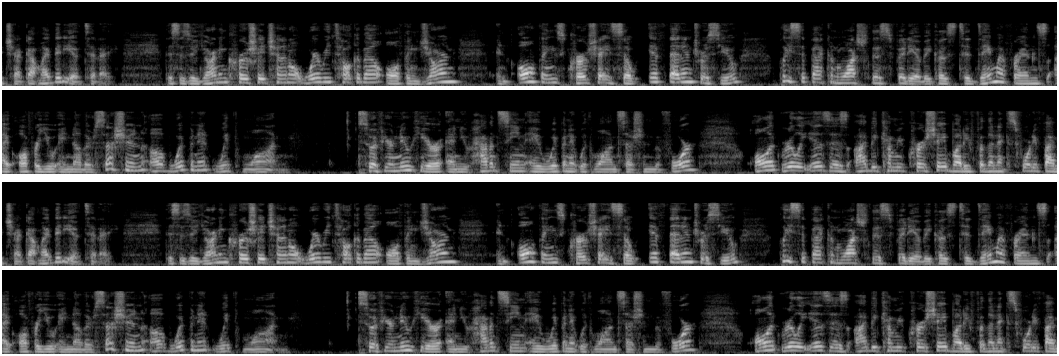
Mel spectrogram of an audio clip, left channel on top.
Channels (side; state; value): both; normal; correlation 0.68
